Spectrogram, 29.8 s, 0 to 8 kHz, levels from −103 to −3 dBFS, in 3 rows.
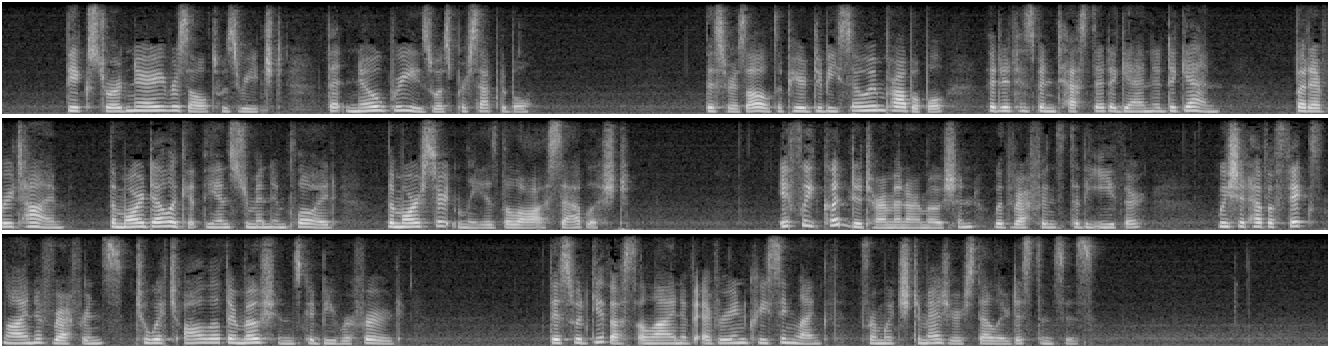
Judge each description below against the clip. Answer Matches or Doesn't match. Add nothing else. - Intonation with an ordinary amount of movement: Matches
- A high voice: Matches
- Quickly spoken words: Doesn't match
